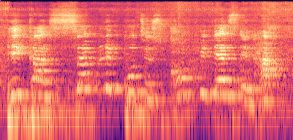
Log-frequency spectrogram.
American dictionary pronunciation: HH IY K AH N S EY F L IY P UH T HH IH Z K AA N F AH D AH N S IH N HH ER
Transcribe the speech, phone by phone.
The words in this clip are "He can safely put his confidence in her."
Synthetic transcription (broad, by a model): HH IY K AH N S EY P L IY P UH T HH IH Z K AA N F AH D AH N S IH N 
